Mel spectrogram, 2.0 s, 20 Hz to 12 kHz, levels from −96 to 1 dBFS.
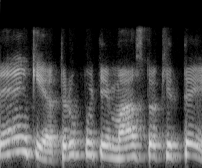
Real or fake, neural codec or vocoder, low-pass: real; none; 7.2 kHz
